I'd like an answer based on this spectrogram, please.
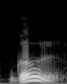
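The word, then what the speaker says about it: ghoul: তারপর আসেন গুল, গুল, জি এইচ ও ইউ এল, গুল, গুল। তারপর গুলিশ, গুলিশ, এইচ উচ্চারণ হবে না।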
